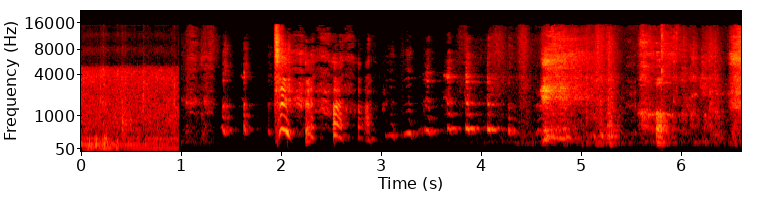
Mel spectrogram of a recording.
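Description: A person laughing in short, breathy bursts of chuckles and giggles. A steady low hum from the previous clip cuts off about a second in.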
